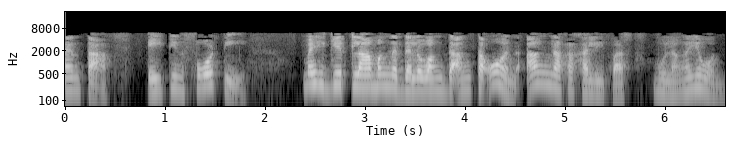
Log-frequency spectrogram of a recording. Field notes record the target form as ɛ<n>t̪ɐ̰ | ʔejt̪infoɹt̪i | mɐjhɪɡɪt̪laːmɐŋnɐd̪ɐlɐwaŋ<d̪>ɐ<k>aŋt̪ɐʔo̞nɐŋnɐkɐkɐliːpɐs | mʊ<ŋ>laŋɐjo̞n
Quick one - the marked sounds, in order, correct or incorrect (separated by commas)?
correct, correct, incorrect, incorrect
